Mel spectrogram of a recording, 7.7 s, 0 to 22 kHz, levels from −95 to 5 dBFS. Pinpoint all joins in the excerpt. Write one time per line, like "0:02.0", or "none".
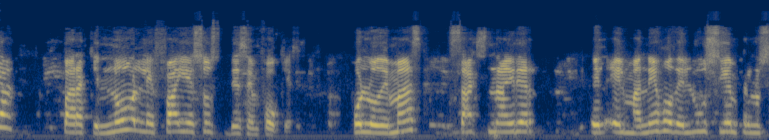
none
